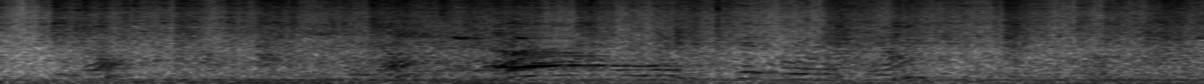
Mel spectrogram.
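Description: Indistinct voices over a steady hum, with a short sliding whine about two and a half seconds in.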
